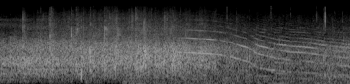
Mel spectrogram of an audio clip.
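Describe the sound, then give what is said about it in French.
Steady audience applause for MEDEF founder Ernest Antoine Sayer at the 20th anniversary edition of the MEDEF summer universities, a dense crackle of many hands clapping at an even loudness, easing slightly toward the end as a few faint voices surface. “Et c'est l'occasion pour moi de saluer euh, le fondateur du MEDEF, Ernest Antoine Sayer, que je vous demande d'applaudir.”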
